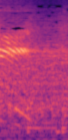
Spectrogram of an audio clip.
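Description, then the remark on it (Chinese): A loud, dense wash of audience applause with cheering voices mixed in, steady for under a second and easing slightly in volume toward the end, as the audience of the Daming Talk Show welcomes the star at the opening of the show. “Ladies and Gentlemen，现在是大明脱口秀时间，掌声欢迎我们亲爱的 s t a r”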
